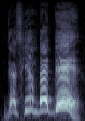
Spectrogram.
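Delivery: high, loud, slow shout; calling out. Retold or imitated. Al shouting to Boogie that his fan sits in the back, loud slow call. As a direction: stretch it out like calling across the car.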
